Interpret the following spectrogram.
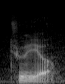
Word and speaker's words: Trujillo: his assassinations of DM, and I think it's Trujillo is how it's pronounced. Trujillo, thank you.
